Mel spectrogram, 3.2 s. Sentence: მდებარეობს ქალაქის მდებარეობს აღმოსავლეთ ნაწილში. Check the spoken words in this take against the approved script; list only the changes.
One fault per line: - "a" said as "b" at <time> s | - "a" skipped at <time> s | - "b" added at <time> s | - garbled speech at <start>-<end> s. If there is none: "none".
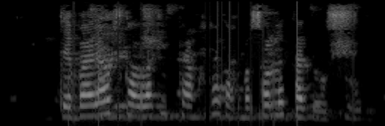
- "მდებარეობს" said as "სამხრეთ" at 1.5 s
